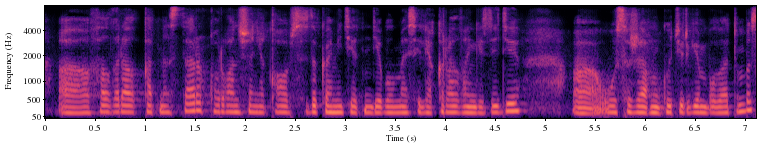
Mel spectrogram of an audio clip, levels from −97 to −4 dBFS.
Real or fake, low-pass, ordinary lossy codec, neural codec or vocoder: fake; none; none; codec, 16 kHz, 2 kbps, X-Codec, WavLM features, trained on Multilingual LibriSpeech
